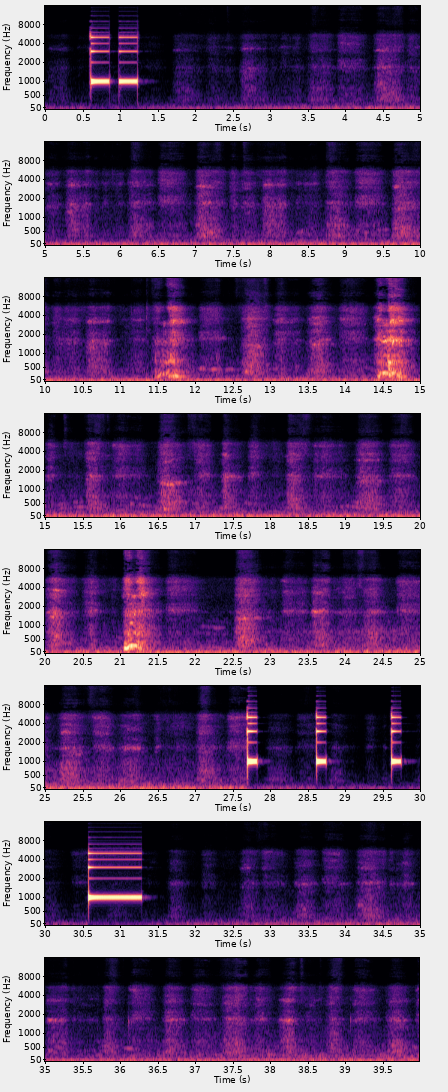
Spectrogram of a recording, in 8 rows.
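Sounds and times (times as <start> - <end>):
man breathing hard: 0.0 - 39.9
long electronic beep: 0.6 - 1.3, 27.7 - 28.0, 28.6 - 28.8, 29.6 - 29.8, 30.6 - 31.4
short electronic beeps: 0.6 - 1.3, 27.7 - 28.0, 28.6 - 28.8, 29.6 - 29.9, 30.6 - 31.4.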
